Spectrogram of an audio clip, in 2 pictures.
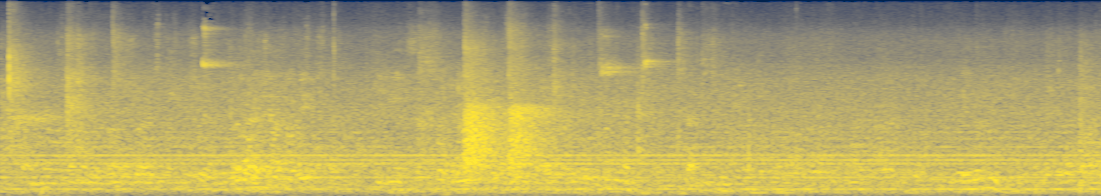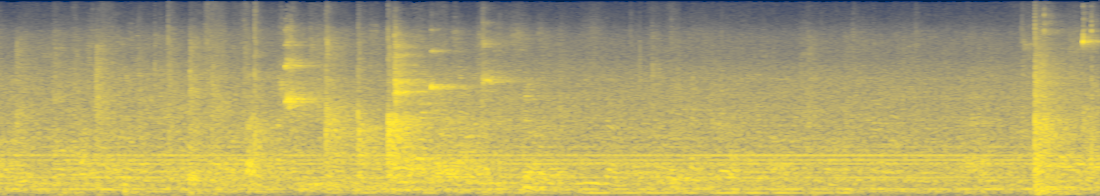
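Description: A table tennis ball clicks back and forth off paddles and a table.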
